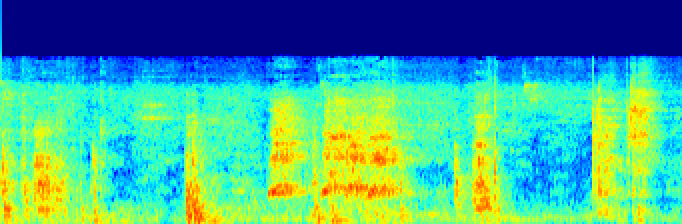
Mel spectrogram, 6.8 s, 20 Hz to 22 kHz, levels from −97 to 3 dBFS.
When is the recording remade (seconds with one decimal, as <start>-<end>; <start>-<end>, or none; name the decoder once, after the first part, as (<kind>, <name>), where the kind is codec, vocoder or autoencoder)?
6.0-6.8 (codec, SNAC)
